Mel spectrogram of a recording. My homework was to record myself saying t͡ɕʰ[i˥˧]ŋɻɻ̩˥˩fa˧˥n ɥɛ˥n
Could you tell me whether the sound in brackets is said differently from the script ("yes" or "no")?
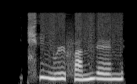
no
